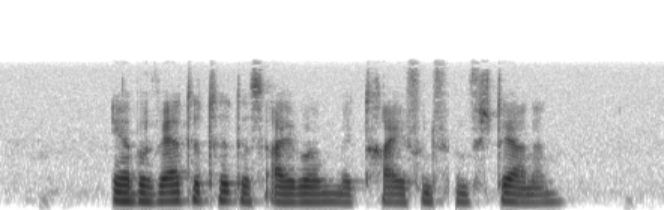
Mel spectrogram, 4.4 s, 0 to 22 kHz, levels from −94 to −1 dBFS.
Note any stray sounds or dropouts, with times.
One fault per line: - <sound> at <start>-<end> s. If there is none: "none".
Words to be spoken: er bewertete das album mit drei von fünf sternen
- dropout at 3.0-3.0 s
